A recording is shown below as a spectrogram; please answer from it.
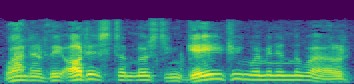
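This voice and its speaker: A man's voice: fairly high pitch, animated, normal speed, darkish tone. An actor playing a wealthy, urbane society man in a radio drama, breezy, courteous and talkative. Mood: chatty.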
